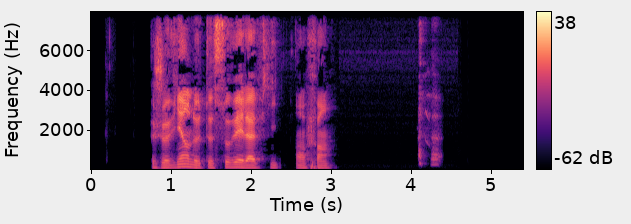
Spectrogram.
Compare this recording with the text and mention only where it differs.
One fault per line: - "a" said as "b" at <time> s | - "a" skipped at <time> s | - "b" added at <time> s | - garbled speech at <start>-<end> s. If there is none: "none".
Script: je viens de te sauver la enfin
- "vie" added at 2.1 s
